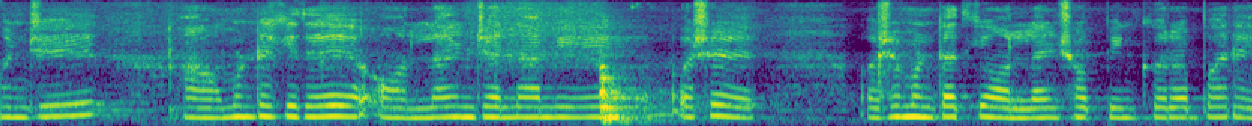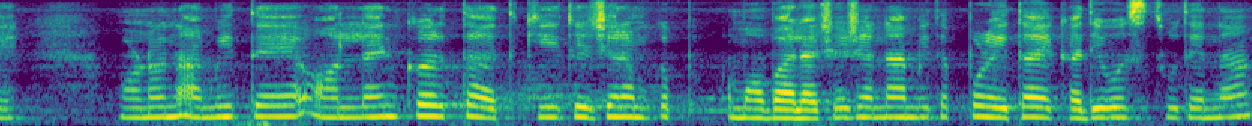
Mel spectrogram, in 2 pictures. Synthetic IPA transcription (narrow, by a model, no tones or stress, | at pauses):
m̤əɳd͡ze | ɦãʋm̤əɳʈ̪akit̪eɔnlaind͡ʑɛnːaːmiːəɕe | əɕẽm̤əɳt̪at̪kiːɔnlainɕɔpiŋɡ̚kəɾəbʱəɾe | m̤əɽ̃uːnamiːt̪eɔnlainkəɾt̪at̪kiːt̪ed͡ʑəɾamkamɔbajlat͡ɕed͡ʑanːaːmiːt̪epəɭəjt̪aekad̪ʱiːʋəst̪ut̪ɛnːa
